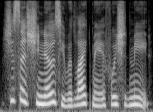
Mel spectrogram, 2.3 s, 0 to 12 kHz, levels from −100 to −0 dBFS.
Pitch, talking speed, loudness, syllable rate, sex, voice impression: 245 Hz, 310 wpm, -15 LUFS, 5.5 syllables/s, female, very feminine, slightly young, adult-like, very thin, very tensed, powerful, very bright, slightly hard, very clear, very fluent, very cute, intellectual, very refreshing, sincere, slightly calm, very friendly, reassuring, very unique, elegant, slightly wild, very sweet, lively, slightly kind, intense, slightly sharp, slightly modest, very light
